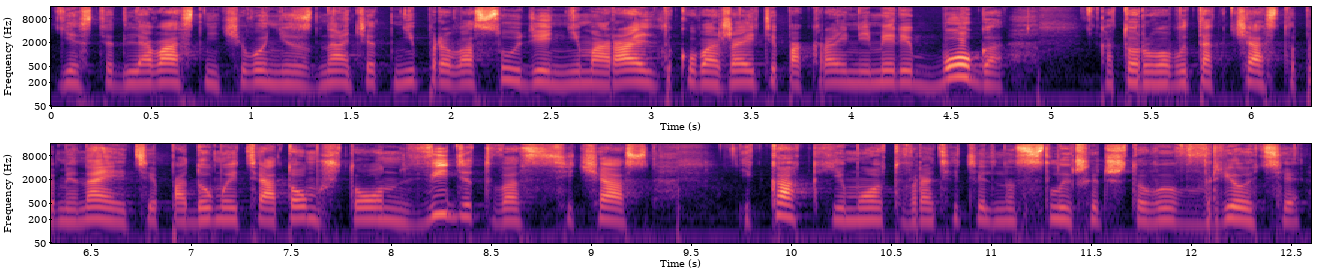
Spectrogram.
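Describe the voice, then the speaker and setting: A woman's voice: on the low side, fairly even intonation, brisk, darkish tone, dry recording, studio quality, natural voice. A woman reading the part of a stern male judge who questions a suspect coldly and cuttingly. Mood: cold scornful. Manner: cold, cutting and insistent, flaring into anger.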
